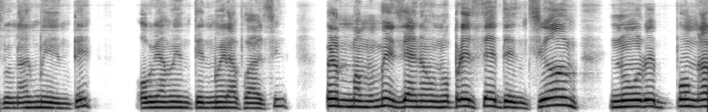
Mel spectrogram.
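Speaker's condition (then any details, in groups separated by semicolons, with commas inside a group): Cerebral palsy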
